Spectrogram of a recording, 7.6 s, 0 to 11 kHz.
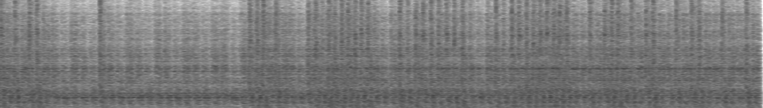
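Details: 1962 Ford Falcon unrun for 25 years, after confirming spark at every plug and cleaning the plugs: fast, even starter cranking with no catch or firing; cranks but won't start.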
